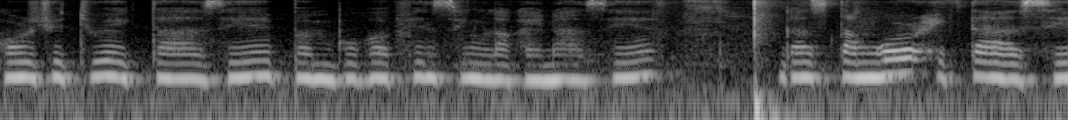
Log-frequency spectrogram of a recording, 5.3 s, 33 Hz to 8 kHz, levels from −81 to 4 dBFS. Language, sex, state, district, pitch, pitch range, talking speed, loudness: Nagamese, female, Nagaland, Kohima, 230 Hz, 220-235 Hz, 155 wpm, -27 LUFS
